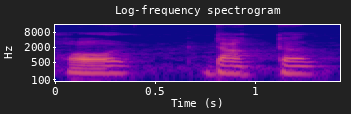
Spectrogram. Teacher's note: इसका उच्चारण आ और ओ के बीच की ध्वनि के रूप में होता है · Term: आगत ध्वनि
